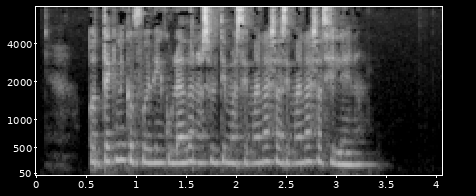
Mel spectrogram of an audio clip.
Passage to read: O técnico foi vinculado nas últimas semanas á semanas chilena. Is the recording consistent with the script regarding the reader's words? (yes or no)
yes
